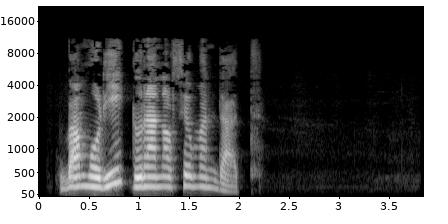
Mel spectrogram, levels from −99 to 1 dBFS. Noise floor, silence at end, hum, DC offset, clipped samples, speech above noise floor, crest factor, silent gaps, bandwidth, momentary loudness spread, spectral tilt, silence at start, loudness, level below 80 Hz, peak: -81 dBFS; 1.85 s; none; under 0.1%; under 0.1%; 61 dB; 20 dB; none; 11 kHz; 15 LU; -5 dB/octave; 0.2 s; -19 LUFS; -74 dBFS; -2 dBFS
